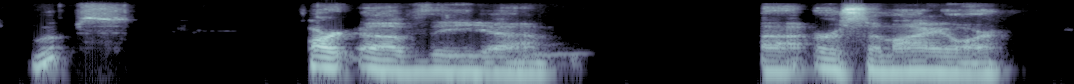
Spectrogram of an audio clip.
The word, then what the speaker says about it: Ursa Major: part of the uh Ursa mayor but you will often see it spelled or Ursa major and that's because um they uh they they uh in the uh later part of the medieval period and especially when the Advent of printing they tended to put the JS in there and of course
